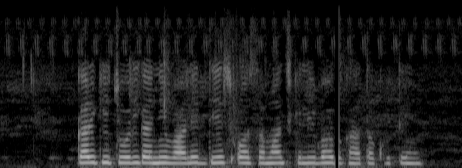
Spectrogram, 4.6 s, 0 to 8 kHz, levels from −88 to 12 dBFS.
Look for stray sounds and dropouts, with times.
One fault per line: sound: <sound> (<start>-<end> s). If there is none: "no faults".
sound: dropout (3.4-3.4 s)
